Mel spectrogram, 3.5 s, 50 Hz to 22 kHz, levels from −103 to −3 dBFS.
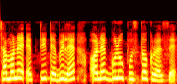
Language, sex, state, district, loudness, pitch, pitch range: Bengali, female, Assam, Hailakandi, -14 LUFS, 305 Hz, 275-325 Hz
